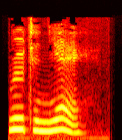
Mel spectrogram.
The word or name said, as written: routinier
